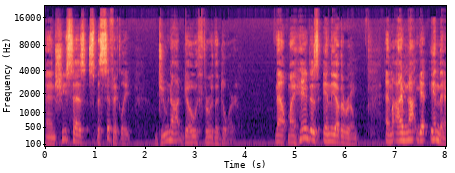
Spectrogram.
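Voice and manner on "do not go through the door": put-on whispering voice of a little girl. Recounting a house visit, the speaker quotes a voice heard in the master bath; retelling a little girl's whisper. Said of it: "I hear a whispering little girl's voice".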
